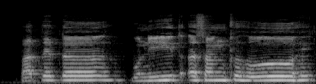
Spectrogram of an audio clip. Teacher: ਇਹ ਪਤਿਤ ਪਦ ਤੇ ਯਮਕ ਲਾ ਕੇ ਉਚਾਰਨ ਕਰਨਾ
